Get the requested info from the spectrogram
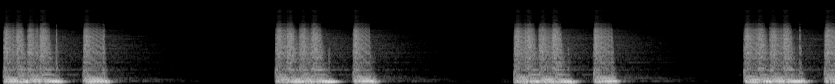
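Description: Distorted electric guitar playing a stop-start rhythm: four quick down-up strums, then one single hit, then silence. The figure comes three times, with a fourth starting near the end.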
